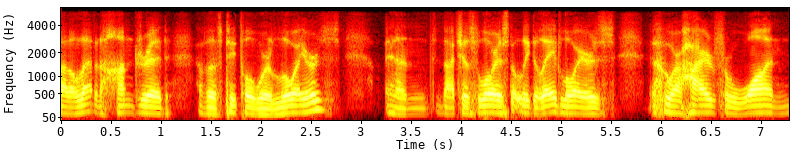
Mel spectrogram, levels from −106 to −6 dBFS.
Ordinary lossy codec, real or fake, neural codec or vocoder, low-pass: AAC, 48 kbps; fake; codec, 16 kHz, 0.8 kbps, ZipCodec; 5.4 kHz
